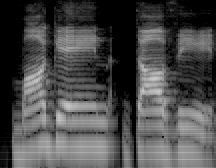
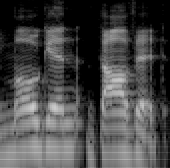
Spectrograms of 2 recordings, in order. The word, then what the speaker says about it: Magen David: And that concerns the Star of David, the Magen David, or the Mogen David, depending on how you pronounce it.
